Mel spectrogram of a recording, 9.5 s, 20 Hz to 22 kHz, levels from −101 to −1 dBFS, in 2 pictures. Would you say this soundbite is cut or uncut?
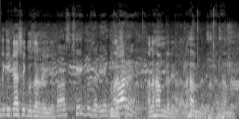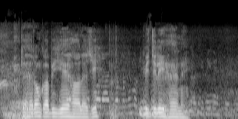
cut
